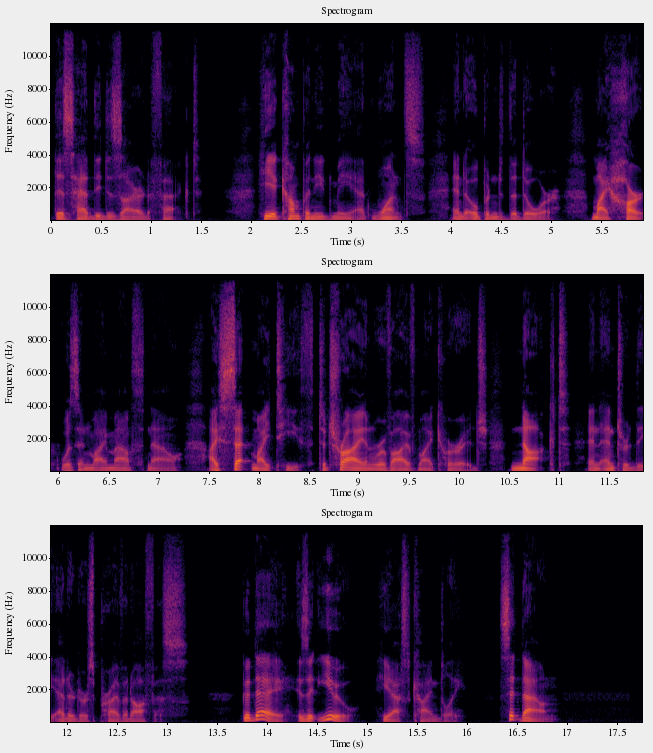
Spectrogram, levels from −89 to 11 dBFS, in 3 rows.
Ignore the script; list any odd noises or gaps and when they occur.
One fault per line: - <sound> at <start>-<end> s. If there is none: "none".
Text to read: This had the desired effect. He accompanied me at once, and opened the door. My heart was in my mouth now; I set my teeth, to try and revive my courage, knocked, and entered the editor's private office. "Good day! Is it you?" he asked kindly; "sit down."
none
